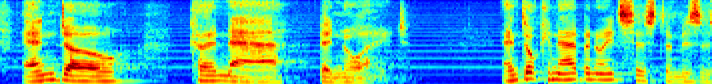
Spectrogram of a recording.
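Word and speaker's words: endocannabinoid: the endoc canabo system it's six syllables try it with me Endo cannabinoid endoc canabo system is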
